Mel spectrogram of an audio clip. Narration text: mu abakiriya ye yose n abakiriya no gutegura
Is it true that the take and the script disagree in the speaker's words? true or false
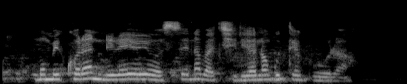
true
